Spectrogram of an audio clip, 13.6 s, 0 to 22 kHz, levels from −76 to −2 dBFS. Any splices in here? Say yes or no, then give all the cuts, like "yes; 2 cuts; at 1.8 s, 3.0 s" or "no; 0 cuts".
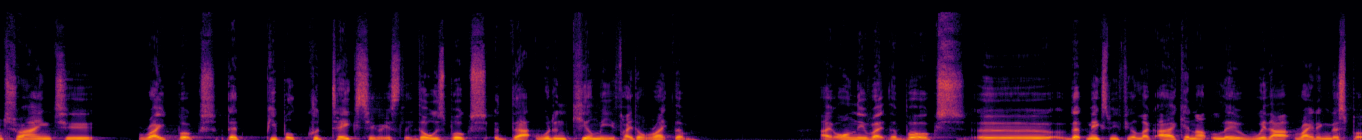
yes; 1 cut; at 4.2 s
